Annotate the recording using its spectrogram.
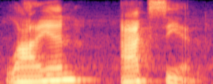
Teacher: In these two words, you have a clear I sound, lion and axion. The I sound in both of these words was a clear long I, but the O schwad and sounded more like a short U, lion, axion.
